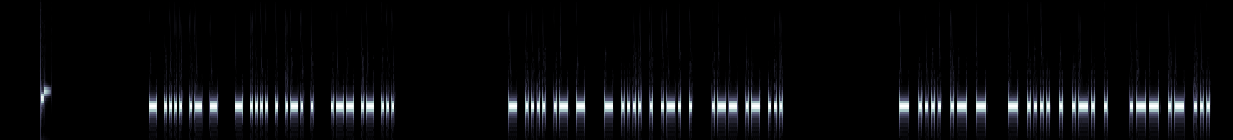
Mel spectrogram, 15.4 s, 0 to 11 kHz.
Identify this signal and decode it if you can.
Morse code, heard as a keyed tone, about 34 wpm, 700 Hz. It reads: THAT THERE WAS THAT THERE WAS THAT THERE WAS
